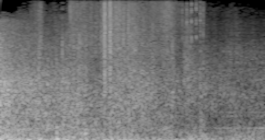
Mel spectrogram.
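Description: A shell explodes with a splash in the water nearby.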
